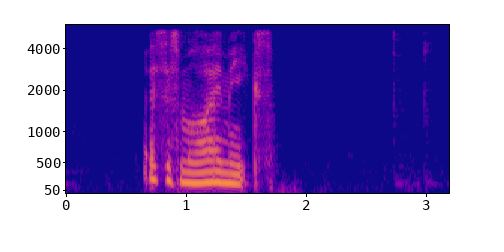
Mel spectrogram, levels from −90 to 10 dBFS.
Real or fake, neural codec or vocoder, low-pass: fake; vocoder, 44.1 kHz, 128 mel bands, Pupu-Vocoder; 5.4 kHz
